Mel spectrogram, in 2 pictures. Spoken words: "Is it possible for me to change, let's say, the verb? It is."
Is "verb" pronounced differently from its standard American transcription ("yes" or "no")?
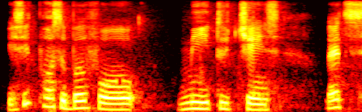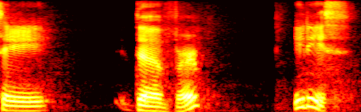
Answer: no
